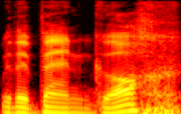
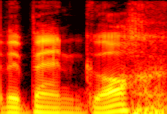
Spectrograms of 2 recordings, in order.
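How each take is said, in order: First: It uses a raspy throat sound for the g. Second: It uses a raspy throat sound for the g.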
